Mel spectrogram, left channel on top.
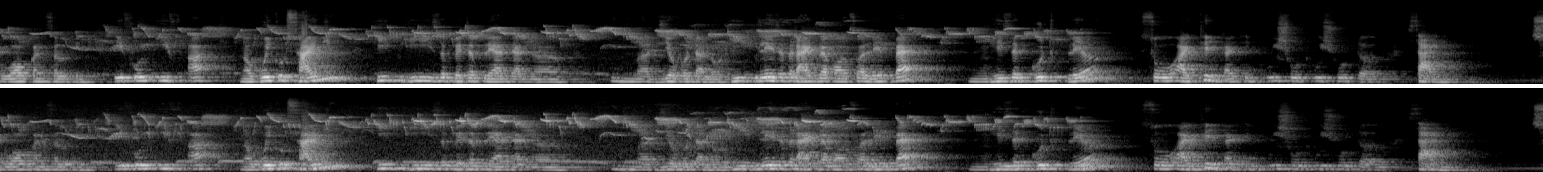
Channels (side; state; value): both; normal; correlation 0.38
